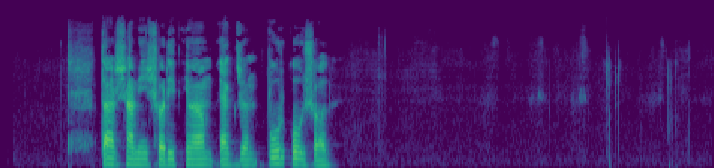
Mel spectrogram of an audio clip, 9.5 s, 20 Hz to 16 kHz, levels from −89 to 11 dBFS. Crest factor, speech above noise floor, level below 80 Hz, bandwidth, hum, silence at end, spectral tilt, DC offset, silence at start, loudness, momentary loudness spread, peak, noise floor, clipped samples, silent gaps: 26 dB; 51 dB; -68 dBFS; 10.5 kHz; none; 5.15 s; -4.5 dB/octave; under 0.1%; 0.9 s; -21 LUFS; 18 LU; 0 dBFS; -72 dBFS; under 0.1%; none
